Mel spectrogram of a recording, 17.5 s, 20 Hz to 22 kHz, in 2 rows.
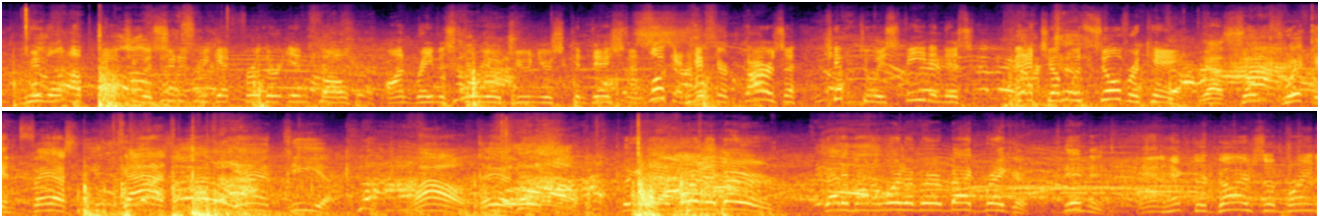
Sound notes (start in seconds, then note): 10.8 body thudding; 12.7 body thudding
